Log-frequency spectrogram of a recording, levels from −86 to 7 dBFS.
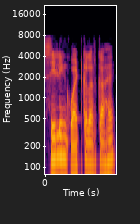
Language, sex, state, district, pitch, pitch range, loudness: Hindi, male, Jharkhand, Ranchi, 115 Hz, 110-130 Hz, -17 LUFS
